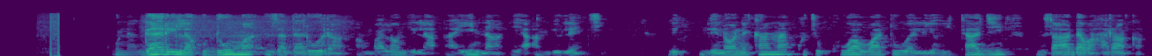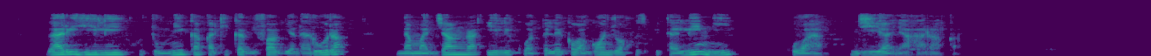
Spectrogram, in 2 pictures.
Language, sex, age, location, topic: Swahili, male, 18-24, Nairobi, health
